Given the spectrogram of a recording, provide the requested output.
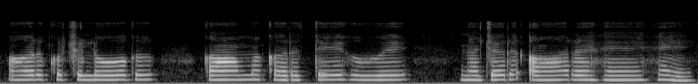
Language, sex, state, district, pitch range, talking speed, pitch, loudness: Hindi, female, Rajasthan, Jaipur, 210-220 Hz, 85 wpm, 215 Hz, -22 LUFS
